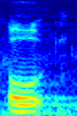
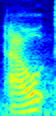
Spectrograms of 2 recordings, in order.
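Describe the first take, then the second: First: The word is said with an 'oh'-like vowel. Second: The word is said with a standard 'ow' vowel. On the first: This is how people in the local town say it. "it will sound like oat" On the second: This is the usual pronunciation elsewhere. "instead of saying out"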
